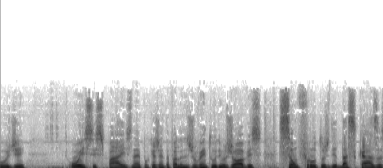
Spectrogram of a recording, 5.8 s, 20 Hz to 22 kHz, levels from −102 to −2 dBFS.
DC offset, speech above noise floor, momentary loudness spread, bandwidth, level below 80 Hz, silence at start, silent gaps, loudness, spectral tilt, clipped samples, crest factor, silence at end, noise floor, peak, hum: under 0.1%; 23 dB; 7 LU; 10.5 kHz; -48 dBFS; 0 s; none; -21 LUFS; -7 dB/octave; under 0.1%; 16 dB; 0 s; -43 dBFS; -4 dBFS; none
